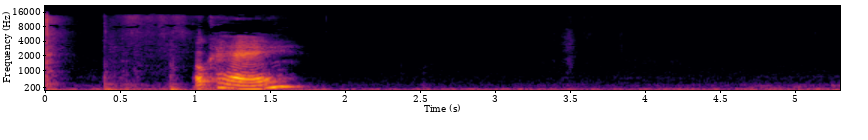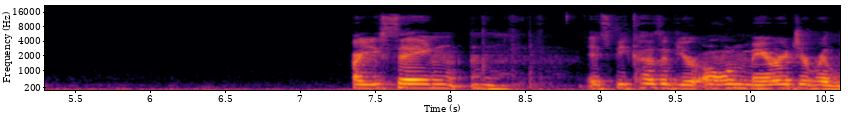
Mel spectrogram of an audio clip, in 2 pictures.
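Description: A young woman speaks close to a microphone, with pauses between phrases.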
